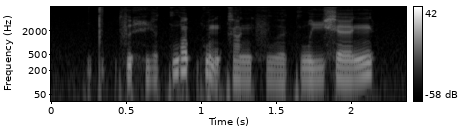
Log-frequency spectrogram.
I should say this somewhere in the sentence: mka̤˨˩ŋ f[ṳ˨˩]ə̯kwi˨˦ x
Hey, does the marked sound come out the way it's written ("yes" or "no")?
yes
